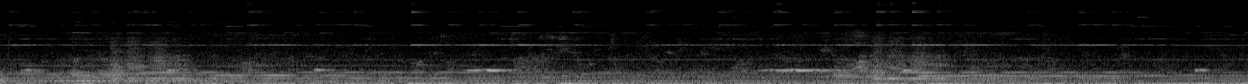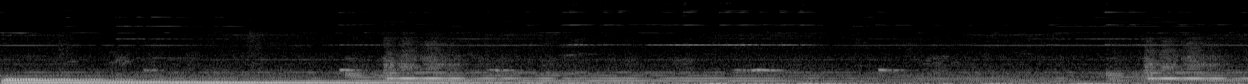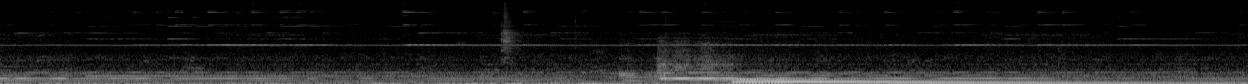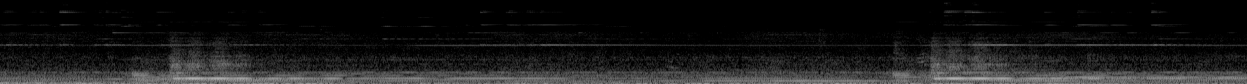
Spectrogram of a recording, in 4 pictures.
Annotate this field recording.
soundmap d - social ambiences and topographic field recordings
